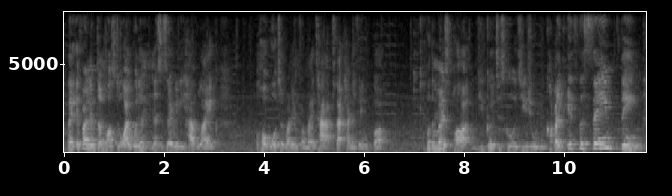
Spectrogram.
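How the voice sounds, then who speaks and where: A young British woman, a vlogger, chats to camera over a meal in a loose, repetitive way, with "like" cropping up often. Her voice is fairly low and her pace normal. Faint music plays, and the echoey room carries a faint background hum.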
